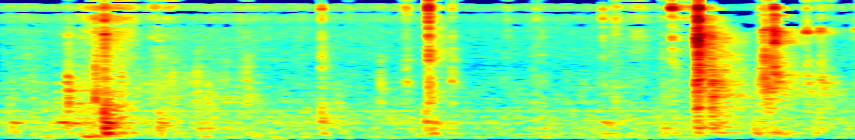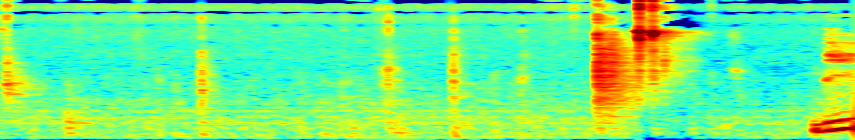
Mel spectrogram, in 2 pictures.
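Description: Light clicks, taps and short scrapes of plastic prying tools working at an opened iPod's metal case and being set down on a wooden table. A sharper tap comes about half a second in, with brief scraping clusters around the middle and near the end.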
